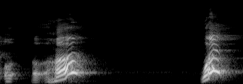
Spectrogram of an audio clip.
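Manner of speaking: stammering then a high squeaked what; mock stunned. Girlfriend caught off guard by calm reply, mock shocked squeak.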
